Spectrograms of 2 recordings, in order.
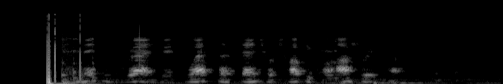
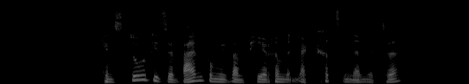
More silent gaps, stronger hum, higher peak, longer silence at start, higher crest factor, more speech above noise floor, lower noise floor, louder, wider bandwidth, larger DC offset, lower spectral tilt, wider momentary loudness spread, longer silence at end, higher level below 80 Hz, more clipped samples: neither; neither; first, -8 dBFS vs -30 dBFS; second, 0.45 s vs 1 s; first, 30 dB vs 22 dB; second, 31 dB vs 37 dB; second, -69 dBFS vs -88 dBFS; first, -37 LUFS vs -51 LUFS; second, 11.5 kHz vs 16 kHz; neither; about the same, -6 dB/octave vs -5 dB/octave; first, 17 LU vs 8 LU; first, 0.95 s vs 0.7 s; first, -50 dBFS vs -86 dBFS; neither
